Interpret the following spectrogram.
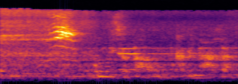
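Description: A Persian-Siamese cross kitten gives one brief, high-pitched squeaky mew about half a second in while play-fighting with its littermate. People are talking in the background.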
